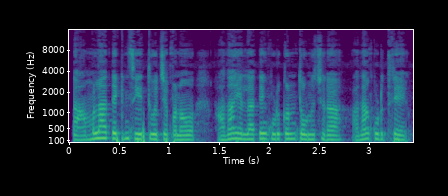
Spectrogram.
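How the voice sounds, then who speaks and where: A man voicing a patient middle-aged cartoon father who answers his wife and son softly and defensively. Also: on the high side, steady tone, very fast, natural voice. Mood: pleading. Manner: soft, pleading and defensive. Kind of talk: cartoon voice acting.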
